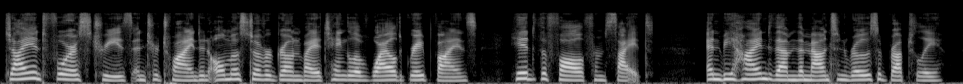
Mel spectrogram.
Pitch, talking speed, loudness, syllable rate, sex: 205 Hz, 155 wpm, -17 LUFS, 4.6 syllables/s, female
